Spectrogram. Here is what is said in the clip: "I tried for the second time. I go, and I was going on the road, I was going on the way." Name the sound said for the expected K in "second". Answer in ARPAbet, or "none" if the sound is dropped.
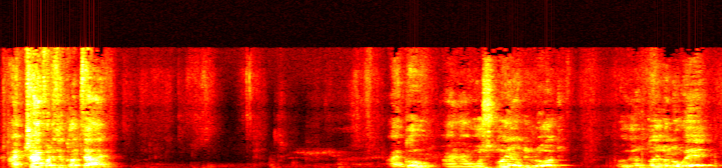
K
